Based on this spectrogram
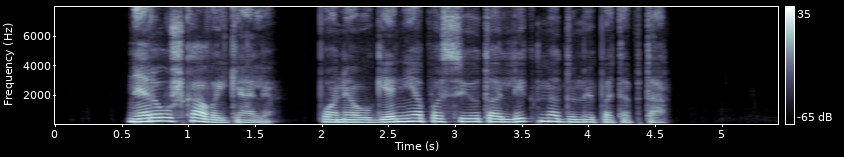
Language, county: Lithuanian, Kaunas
